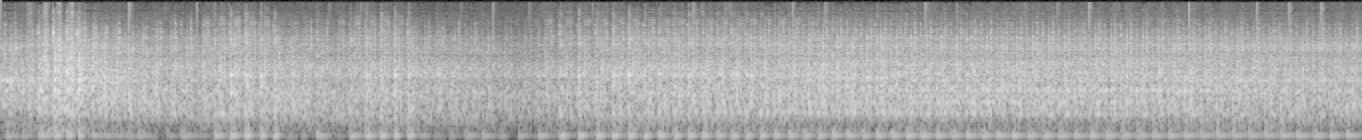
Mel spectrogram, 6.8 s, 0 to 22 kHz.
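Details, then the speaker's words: 1951 Royal Enfield 350 Bullet G2 single, first start after full engine rebuild (worn timing-side main shaft, bearings replaced): settles into a quick, even thump after a few revs, no knocking or clatter; normal idle, mechanically quieter than before. "and i think the engine is uh quite a bit quieter mechanically too it's i gotta say it didn't really seem to sound too bad before actually to me"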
